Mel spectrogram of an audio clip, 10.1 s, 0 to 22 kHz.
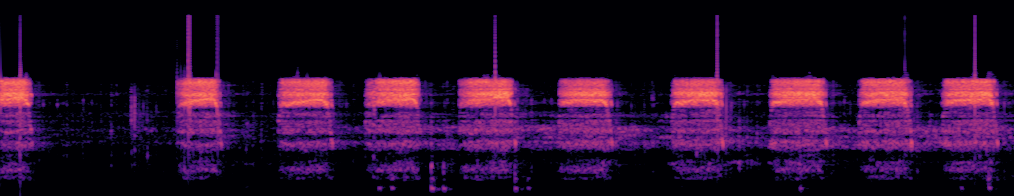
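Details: Owlets in the nest in the small hours of September 10, 2017, during food deliveries of a rat and mice. After a quiet second, nine harsh, noisy screeches follow one another about every second, with light thumps and clicks.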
